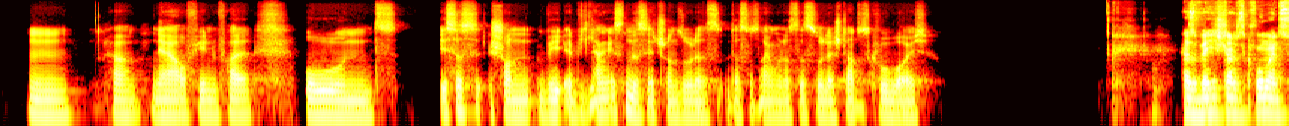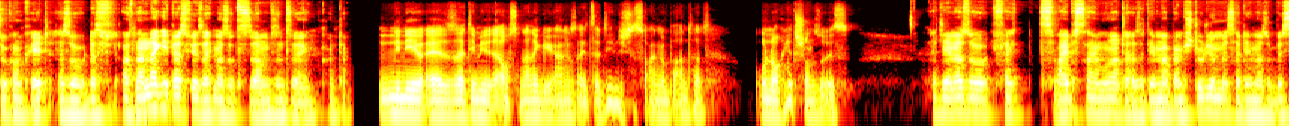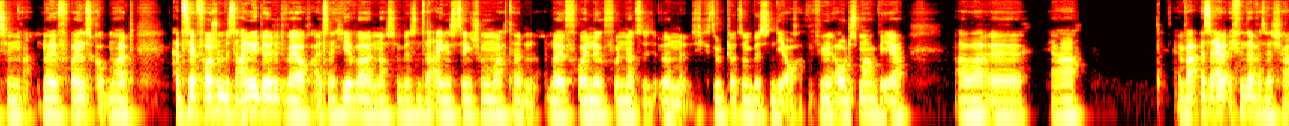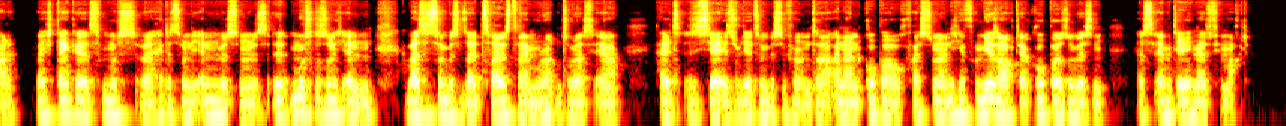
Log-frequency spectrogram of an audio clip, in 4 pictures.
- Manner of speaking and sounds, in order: other noise
- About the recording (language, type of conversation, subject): German, advice, Wie gehe ich am besten mit Kontaktverlust in Freundschaften um?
